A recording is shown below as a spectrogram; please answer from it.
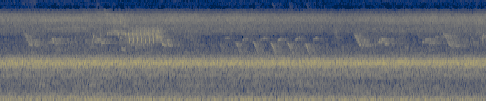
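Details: Continuous cicada song forms a flat, sustained buzz plus a high sizzling layer across the whole stretch. Quick series of chirping bird notes repeat in the background, with low-pitched rumbling noise throughout.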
